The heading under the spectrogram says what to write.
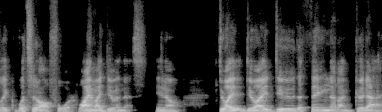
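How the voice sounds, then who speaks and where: A man with a Canadian accent uses a normal speaking voice, talking at a fairly slow pace with lively intonation. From Canada, near Toronto. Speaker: corporate learning and development head. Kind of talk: webinar talk.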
